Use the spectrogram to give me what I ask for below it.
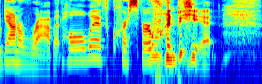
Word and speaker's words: CRISPR: a rabbit hole with crispr would be it it's an acronym so it's spelled c-r-i-s-p-r so it's kind of crisper without the e okay and so what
